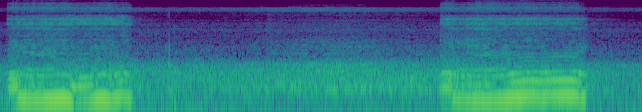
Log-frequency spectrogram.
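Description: Deep, loud, rumbling snores from a sleeping hound, two long breaths in about six seconds, with quiet exhales between.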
